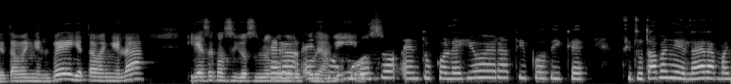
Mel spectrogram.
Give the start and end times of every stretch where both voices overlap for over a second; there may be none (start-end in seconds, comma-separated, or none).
2.7-3.9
